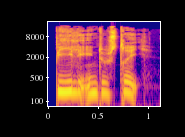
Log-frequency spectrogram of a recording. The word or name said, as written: bilindustri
